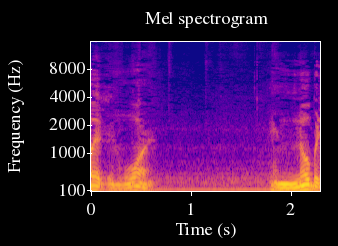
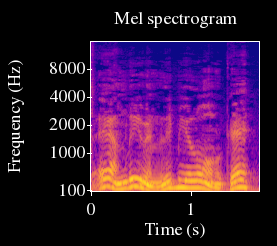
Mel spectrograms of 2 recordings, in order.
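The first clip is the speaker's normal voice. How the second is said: higher-pitched, put-upon bear; mildly exasperated high bear voice; bear protesting; 7 semitones higher, faster than usual. Acted. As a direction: plead to be left alone, voice lifted. Big bear asks to be left.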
